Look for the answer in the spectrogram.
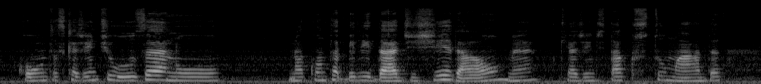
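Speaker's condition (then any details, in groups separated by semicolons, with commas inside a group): No condition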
